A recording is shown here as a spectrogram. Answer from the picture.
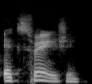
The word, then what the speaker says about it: Exchange: EPE, que é o Erotic Power Exchange. Falei certo? – Exchange. – Exchange, isso. Ou PPE,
